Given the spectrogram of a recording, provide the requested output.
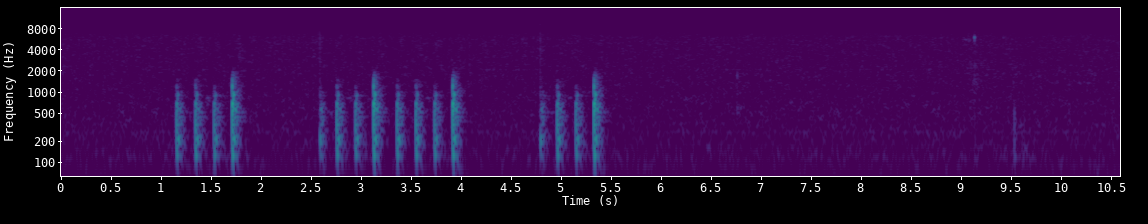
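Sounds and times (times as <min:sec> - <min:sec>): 
soft quick taps on a window: 0:01.1 - 0:01.8, 0:02.6 - 0:04.0, 0:04.8 - 0:05.4.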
